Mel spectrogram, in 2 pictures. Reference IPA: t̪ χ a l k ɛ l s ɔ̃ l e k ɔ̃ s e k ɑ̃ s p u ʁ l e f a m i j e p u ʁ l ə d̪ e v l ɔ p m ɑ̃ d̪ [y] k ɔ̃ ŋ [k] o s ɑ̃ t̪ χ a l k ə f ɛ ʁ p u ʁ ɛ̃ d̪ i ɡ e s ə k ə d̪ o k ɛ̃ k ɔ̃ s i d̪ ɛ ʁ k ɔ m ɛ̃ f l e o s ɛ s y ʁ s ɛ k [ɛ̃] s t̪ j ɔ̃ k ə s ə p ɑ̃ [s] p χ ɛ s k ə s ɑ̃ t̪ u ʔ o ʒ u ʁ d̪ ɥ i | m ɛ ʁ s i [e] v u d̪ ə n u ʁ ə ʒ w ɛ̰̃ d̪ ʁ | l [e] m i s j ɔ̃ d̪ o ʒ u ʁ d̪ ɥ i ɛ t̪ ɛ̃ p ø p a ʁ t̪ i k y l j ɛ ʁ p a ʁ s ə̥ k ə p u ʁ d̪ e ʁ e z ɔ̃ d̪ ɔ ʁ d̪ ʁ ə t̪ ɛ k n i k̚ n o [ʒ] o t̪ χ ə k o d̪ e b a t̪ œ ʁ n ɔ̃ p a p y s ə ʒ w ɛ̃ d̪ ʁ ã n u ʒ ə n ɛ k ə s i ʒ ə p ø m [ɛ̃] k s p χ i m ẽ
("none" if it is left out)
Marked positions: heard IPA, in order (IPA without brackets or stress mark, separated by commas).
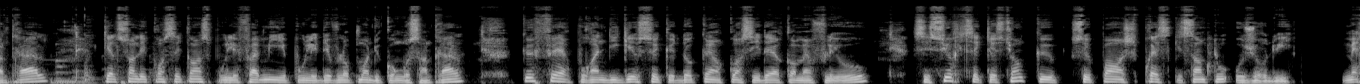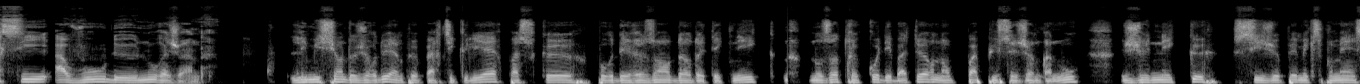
y, ɡ, ɛ, ʃ, a, e, z, ɛ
